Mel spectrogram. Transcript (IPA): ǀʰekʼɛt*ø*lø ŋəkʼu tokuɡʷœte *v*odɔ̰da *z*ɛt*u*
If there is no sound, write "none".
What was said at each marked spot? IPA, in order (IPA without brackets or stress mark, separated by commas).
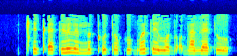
ø, v, z, u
